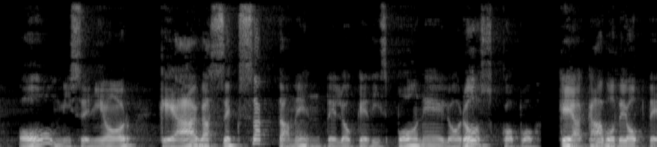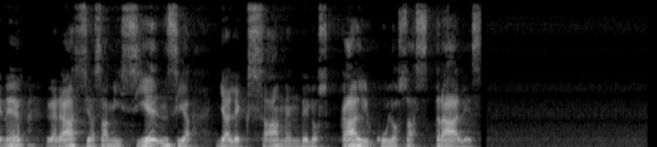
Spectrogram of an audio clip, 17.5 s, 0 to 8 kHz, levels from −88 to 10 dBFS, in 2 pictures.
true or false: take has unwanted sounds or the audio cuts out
false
